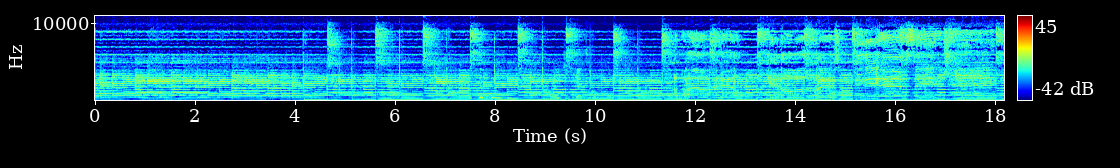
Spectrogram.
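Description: A song plays loud and continuously, with a full band mix, sustained harmonic tones and a steady rhythm throughout, and no talking over it.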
